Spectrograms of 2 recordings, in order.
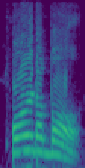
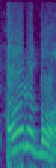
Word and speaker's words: potable: It's pronounced portable. No, it's pronounced potable. And then the whole table starts arguing about it.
